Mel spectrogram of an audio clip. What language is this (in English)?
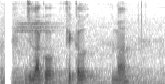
Nepali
